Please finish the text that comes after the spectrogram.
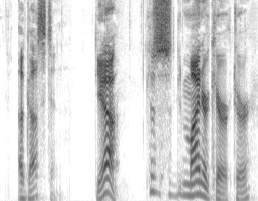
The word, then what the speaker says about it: Augustine: St. Augustine is how it's pronounced, correct? Yeah. And if you talk to most experts or theologians or church historians, they will probably tell you it should be pronounced Augustine.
